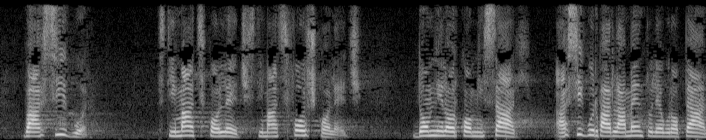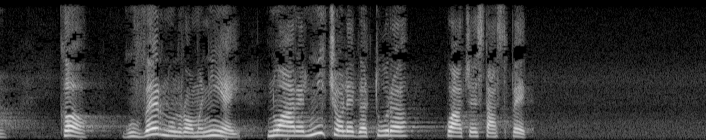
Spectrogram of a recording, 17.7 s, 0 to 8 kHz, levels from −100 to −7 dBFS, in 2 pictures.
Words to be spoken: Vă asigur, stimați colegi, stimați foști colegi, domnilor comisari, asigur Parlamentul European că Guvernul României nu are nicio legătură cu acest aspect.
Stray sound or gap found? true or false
false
